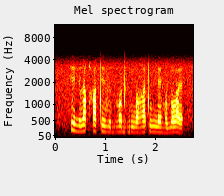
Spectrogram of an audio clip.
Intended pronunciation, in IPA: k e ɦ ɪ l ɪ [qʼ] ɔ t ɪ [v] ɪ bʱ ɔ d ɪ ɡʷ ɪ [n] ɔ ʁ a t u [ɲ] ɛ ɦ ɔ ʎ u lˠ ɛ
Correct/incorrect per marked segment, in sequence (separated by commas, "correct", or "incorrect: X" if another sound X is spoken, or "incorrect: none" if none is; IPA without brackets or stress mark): incorrect: qʰ, correct, incorrect: ŋ, incorrect: ŋ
